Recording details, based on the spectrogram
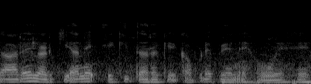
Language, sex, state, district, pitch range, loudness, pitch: Hindi, male, Bihar, Araria, 105-120 Hz, -38 LUFS, 115 Hz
